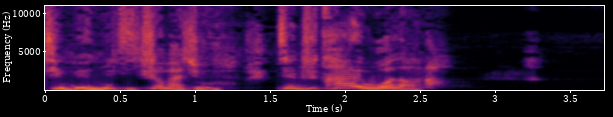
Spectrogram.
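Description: A man speaks in a strained, tearful voice close by.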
